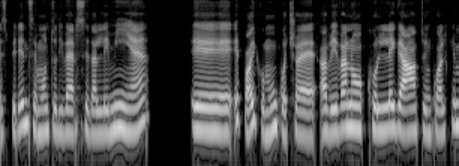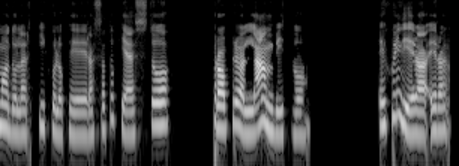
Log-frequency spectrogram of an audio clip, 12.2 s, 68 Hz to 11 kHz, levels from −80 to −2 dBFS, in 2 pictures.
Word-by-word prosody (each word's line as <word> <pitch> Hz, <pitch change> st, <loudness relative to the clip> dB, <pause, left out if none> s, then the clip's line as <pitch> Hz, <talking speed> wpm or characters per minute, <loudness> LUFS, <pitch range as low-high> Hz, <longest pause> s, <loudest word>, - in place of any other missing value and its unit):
esperienze 210 Hz, +5 st, -3 dB
molto 195 Hz, +2 st, -4 dB
diverse 190 Hz, +2 st, -3 dB
dalle 180 Hz, +1 st, -3 dB
mie, 215 Hz, +7 st, 0 dB, 0.5 s
ehm, 200 Hz, -2 st, +3 dB
e 265 Hz, +2 st, -3 dB
poi 240 Hz, -2 st, +2 dB
comunque, 190 Hz, -2 st, -3 dB
cioè, 175 Hz, -2 st, 0 dB
avevano 210 Hz, +3 st, +2 dB
collegato 200 Hz, -1 st, +2 dB
in 185 Hz, -, -7 dB
qualche 190 Hz, +5 st, -5 dB
modo 220 Hz, -5 st, -1 dB
l'articolo 185 Hz, +1 st, -7 dB
che 175 Hz, -1 st, -6 dB
era 175 Hz, +1 st, -5 dB
stato 205 Hz, +9 st, -11 dB
chiesto 235 Hz, +3 st, -1 dB, 0.5 s
proprio 215 Hz, +2 st, +3 dB
all'ambito. 185 Hz, -2 st, +3 dB, 0.9 s
E 235 Hz, 0 st, -2 dB
quindi 290 Hz, -3 st, -1 dB
era 180 Hz, -2 st, +4 dB
era 200 Hz, +1 st, -3 dB
200 Hz, 125 wpm, -23 LUFS, 185-220 Hz, 0.9 s, era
